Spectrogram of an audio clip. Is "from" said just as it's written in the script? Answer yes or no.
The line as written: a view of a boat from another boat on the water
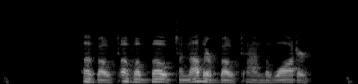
no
